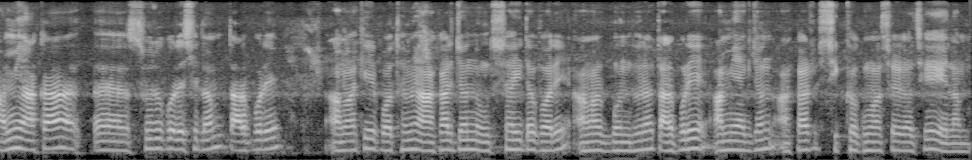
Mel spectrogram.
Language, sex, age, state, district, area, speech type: Bengali, male, 30-45, West Bengal, Paschim Medinipur, rural, spontaneous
